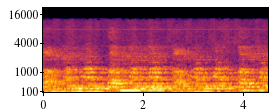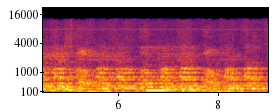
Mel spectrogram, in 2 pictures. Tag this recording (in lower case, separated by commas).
choir, music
